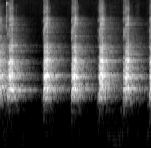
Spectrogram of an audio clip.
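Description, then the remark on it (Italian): A small, fluffy poodle, tiny as a mouse, barks six times in a steady, rapid rhythm, each bark sharp and high-pitched with a brief ringing tail, and no other sounds or voices. “e per di più per trasformarsi in un cagnolino piccolo come un topo che abbaiava sempre, talmente peloso”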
